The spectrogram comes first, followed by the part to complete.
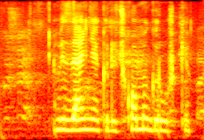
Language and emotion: Russian, neutral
